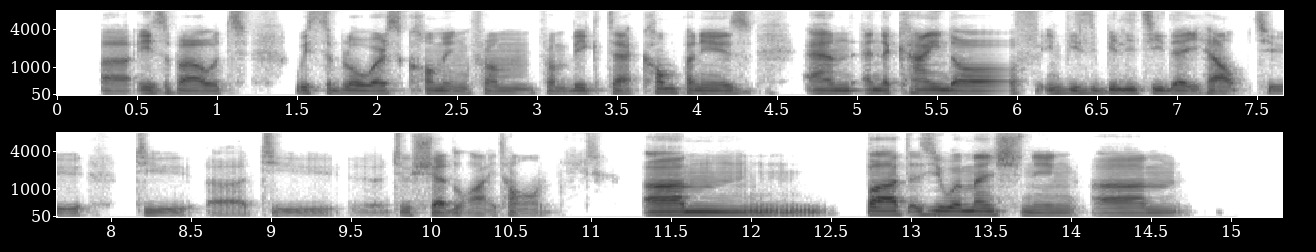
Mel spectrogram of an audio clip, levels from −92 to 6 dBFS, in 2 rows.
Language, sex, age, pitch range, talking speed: English, male, 30-49, 85-100 Hz, 135 wpm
